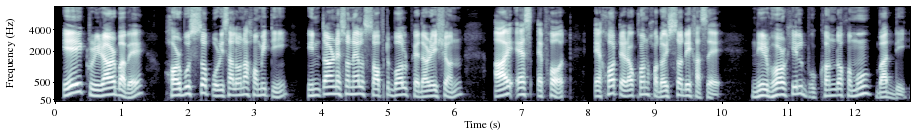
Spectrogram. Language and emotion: Assamese, neutral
